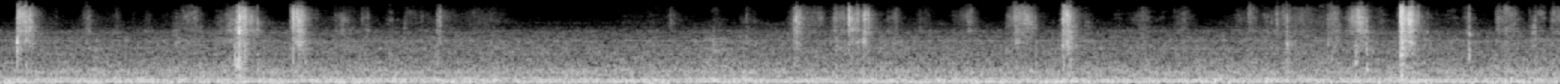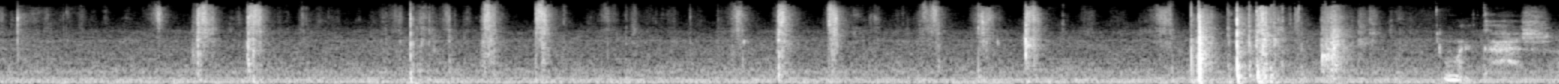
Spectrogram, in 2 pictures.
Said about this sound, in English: Cards falling.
